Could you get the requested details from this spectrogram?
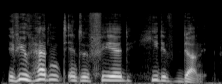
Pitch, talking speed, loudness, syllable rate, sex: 170 Hz, 215 wpm, -18 LUFS, 5.7 syllables/s, male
